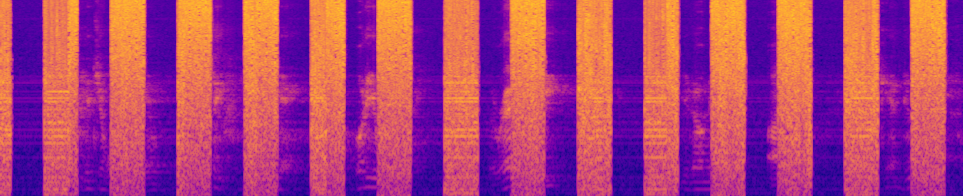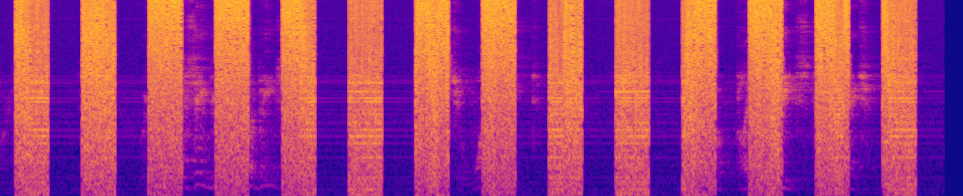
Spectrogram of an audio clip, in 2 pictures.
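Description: Loud bursts of static hiss, evenly spaced at about three every two seconds, chopping up much fainter film dialogue that is heard only in the gaps.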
